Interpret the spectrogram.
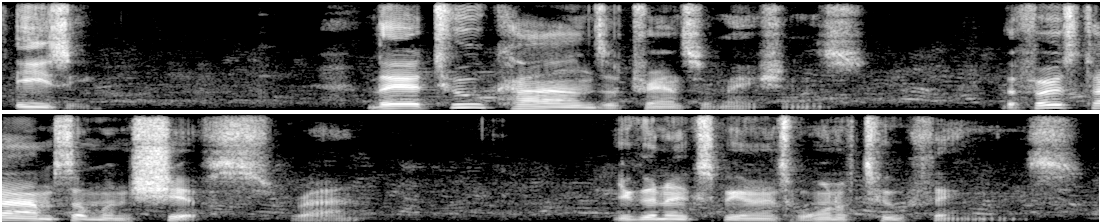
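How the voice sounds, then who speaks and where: A low, creaky-voiced werewolf mentor, acted by a man in an audio drama. He explains things slowly and wryly, laid-back and streetwise, with faint crowd murmur behind him. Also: very animated, exaggerated voice. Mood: measured, wry. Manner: measured, wry, explanatory.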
